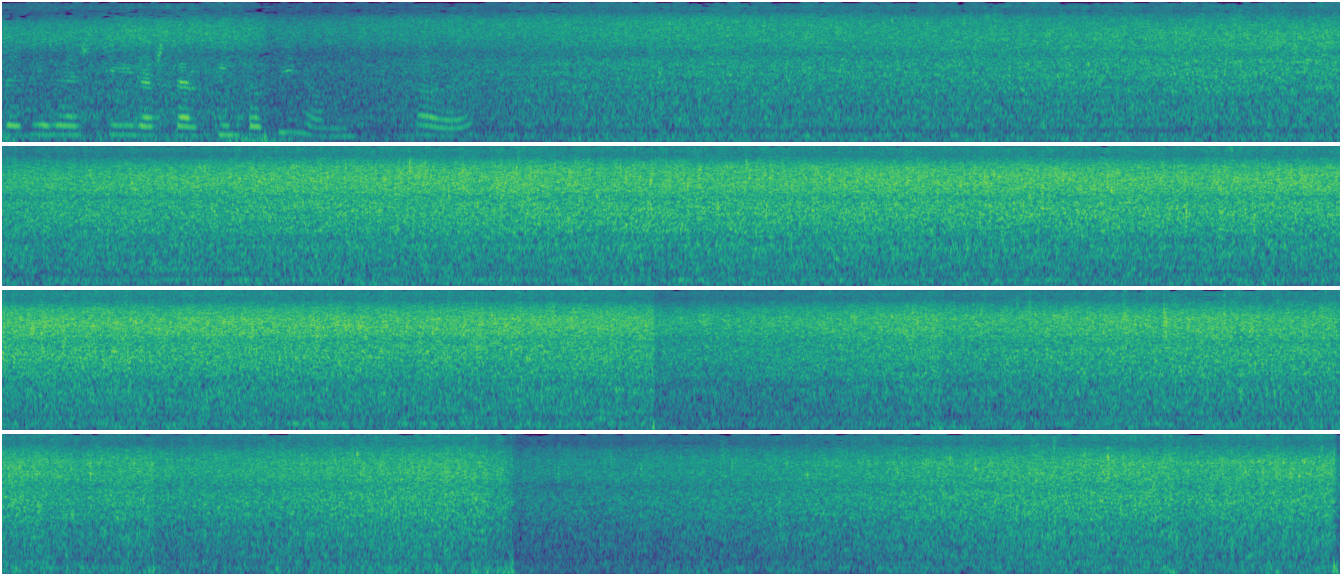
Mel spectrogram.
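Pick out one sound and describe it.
Water rushes and splashes steadily down a narrow stone channel close by.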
